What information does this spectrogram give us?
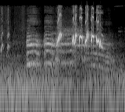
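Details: Caged red-whiskered bulbul showing off its song repertoire: a nasal buzzy lead-in followed by a fast series of five or six loud, clear whistled notes, each briefly rising then falling.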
